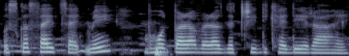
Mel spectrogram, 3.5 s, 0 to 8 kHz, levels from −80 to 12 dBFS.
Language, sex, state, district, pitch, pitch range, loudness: Hindi, female, Arunachal Pradesh, Longding, 205 Hz, 195-225 Hz, -17 LUFS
